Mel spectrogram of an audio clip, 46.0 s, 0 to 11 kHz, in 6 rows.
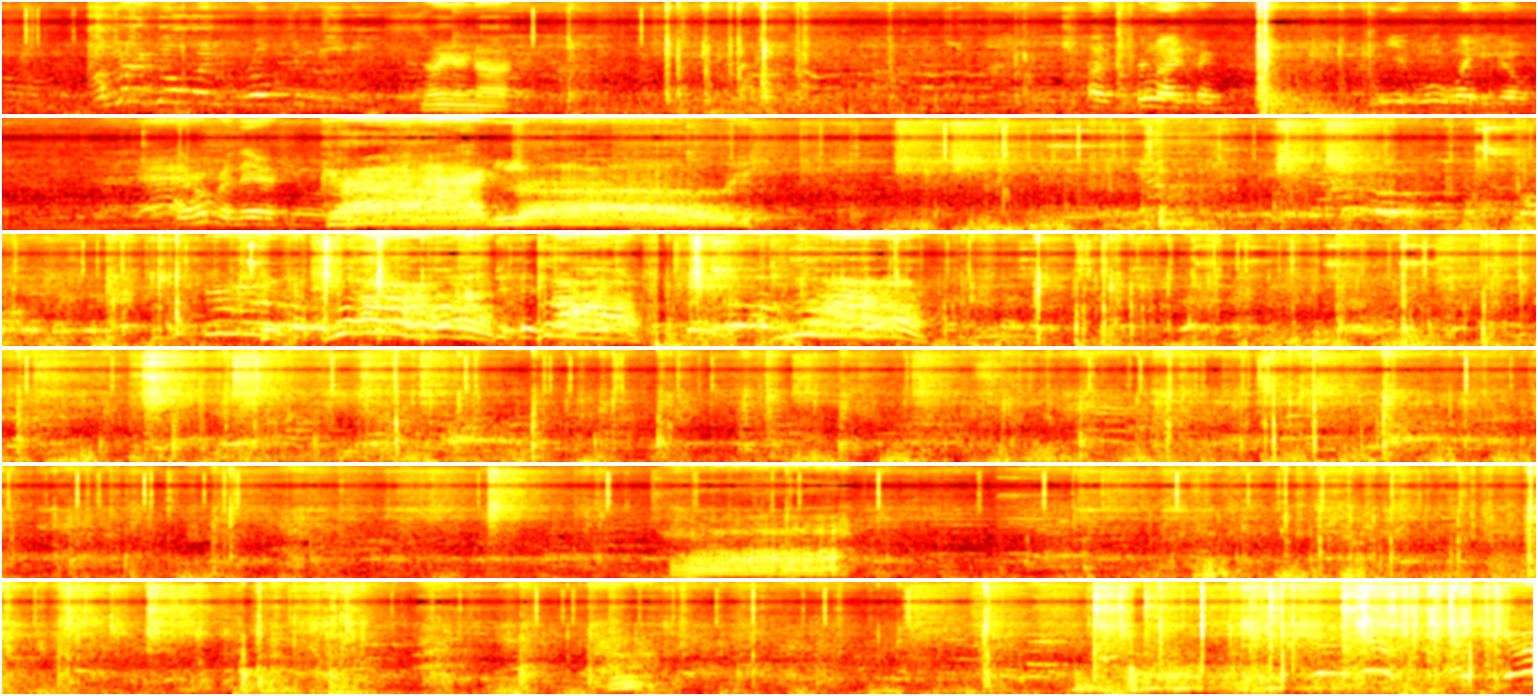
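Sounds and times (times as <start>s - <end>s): indistinct voices: 7.7s - 46.0s.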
